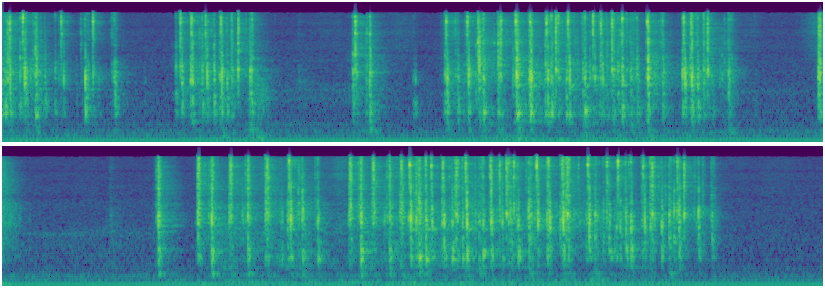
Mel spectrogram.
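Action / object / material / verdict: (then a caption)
tap / mechanical keyboard with plastic keycaps / plastic / none. Both hands type with their fingertips on a mechanical keyboard with plastic keycaps and blue switches, making bursts of rapid, bright, dry clicks. The clicking comes in uneven runs separated by short pauses, with isolated keystrokes in between, over a faint low hum.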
